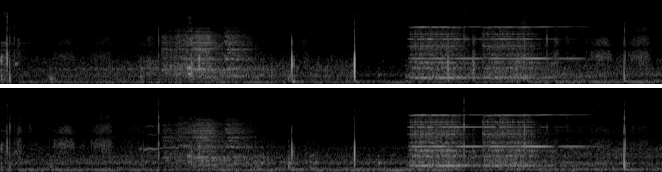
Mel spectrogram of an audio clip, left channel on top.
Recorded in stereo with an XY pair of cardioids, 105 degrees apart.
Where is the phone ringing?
20° right, 4 m.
